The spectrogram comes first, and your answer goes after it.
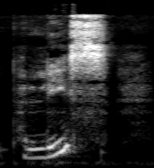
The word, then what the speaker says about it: police: Now when we come to police, then with police, the second syllable is emphasized. P, not po or po, but just go p. It's a schwa sound. P, police. Police. Can you hear I'm emphasizing the lease?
